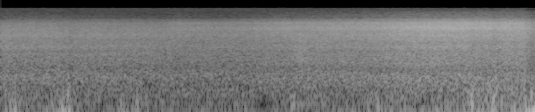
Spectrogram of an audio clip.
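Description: Strong wind rushing through trees and buffeting the microphone with low rumbles, the gust building louder toward the end.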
